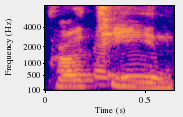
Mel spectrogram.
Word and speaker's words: protein: Protein. B. Protein. B. Protein. TE dibacanya T, tapi ya, protein.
